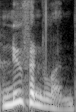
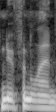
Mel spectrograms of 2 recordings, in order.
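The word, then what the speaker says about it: Newfoundland: not Canadian I can say uh what is it newfinland I don't have to say Newland with no d and a and a a short a New Finland and Toronto we can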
